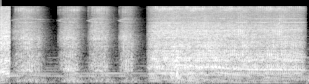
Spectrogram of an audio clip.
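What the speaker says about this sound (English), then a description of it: "I have my Milwaukee electric ratchet" Milwaukee electric ratchet with a quarter-inch socket spins in four short close bursts, then runs in one long steady whir for about a second and a half.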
